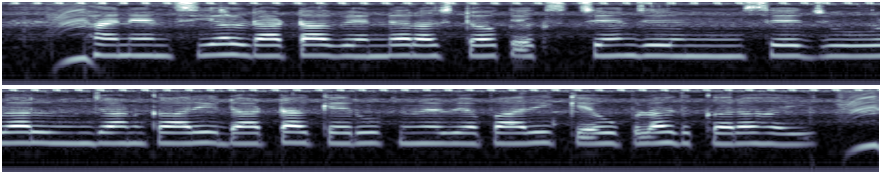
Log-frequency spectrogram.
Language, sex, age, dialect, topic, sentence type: Magahi, female, 25-30, Central/Standard, banking, statement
